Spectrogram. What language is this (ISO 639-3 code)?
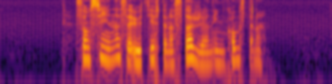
swe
